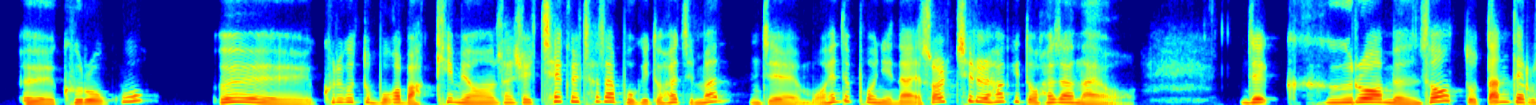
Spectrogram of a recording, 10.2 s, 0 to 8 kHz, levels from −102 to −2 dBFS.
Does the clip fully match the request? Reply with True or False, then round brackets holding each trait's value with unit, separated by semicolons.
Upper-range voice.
True (245 Hz)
